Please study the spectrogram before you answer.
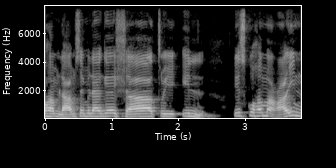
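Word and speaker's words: شاطئ: کے ہجے کرتے ہیں۔ شین الف زبر شا، طا زیر تی، شاطی، اس یا کو ہم نہیں پڑھیں گے، حمزہ کو پڑھیں گے۔ یہ جو زیر ہے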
